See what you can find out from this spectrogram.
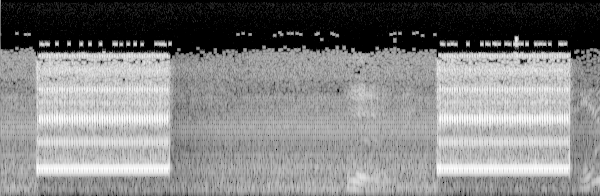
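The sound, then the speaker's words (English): Two long ringback tones from a telephone line as an outgoing call tries to reach a woman, each about two seconds, separated by a pause, steady and clear like an outgoing call waiting to connect, with faint background noise between rings. “Well, we got it ringing.”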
